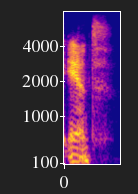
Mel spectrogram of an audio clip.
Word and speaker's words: aunt: His aunt. I would say ant.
